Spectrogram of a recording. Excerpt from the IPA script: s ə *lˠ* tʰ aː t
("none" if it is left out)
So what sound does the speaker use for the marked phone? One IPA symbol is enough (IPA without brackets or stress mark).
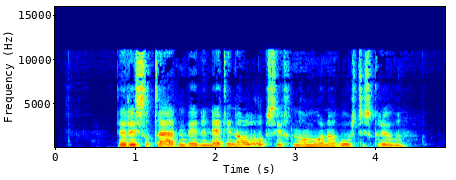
lˠ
